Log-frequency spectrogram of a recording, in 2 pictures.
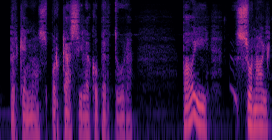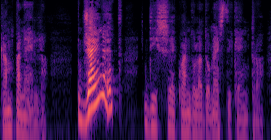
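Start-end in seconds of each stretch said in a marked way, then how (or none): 5.2-5.9 very high, loud call. Acted. Aunt calling her maid into the room, loud call. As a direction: summon the maid with a ringing call.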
